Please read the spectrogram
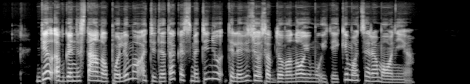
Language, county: Lithuanian, Kaunas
